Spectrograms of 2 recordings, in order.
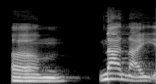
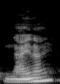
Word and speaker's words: nanay: Nanay is mother. Okay. So that would be. – Say Nainai? – Nanay.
